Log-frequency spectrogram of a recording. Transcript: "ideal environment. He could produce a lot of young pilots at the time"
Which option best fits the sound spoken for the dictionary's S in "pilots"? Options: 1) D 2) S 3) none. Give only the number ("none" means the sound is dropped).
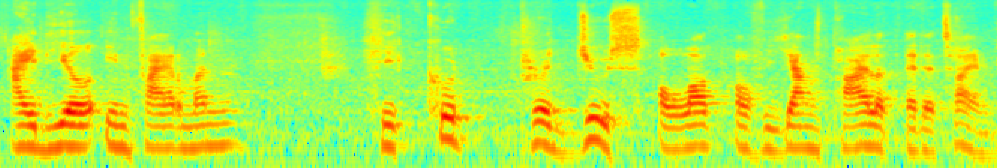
3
